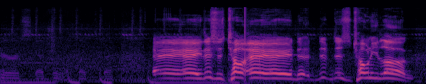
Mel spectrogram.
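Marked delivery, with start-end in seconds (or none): 1.9-5.1 higher tough-guy impression, mocking. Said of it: "you got that tough guy voice going on".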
